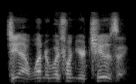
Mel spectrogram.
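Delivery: usual speaking voice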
